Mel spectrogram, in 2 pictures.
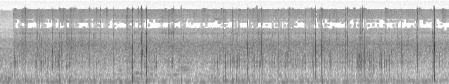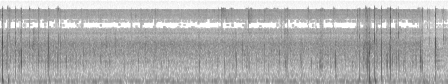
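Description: Rain dripping: scattered, irregular drops landing on a hard wet surface, thickest through the first half and again near the end, over a faint steady background hiss.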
